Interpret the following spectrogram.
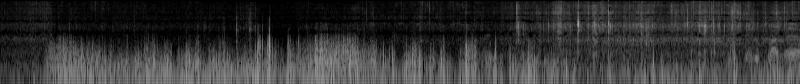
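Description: Wind rumbling on the microphone, with indistinct voices and scattered small knocks; a short spoken word comes near the end.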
